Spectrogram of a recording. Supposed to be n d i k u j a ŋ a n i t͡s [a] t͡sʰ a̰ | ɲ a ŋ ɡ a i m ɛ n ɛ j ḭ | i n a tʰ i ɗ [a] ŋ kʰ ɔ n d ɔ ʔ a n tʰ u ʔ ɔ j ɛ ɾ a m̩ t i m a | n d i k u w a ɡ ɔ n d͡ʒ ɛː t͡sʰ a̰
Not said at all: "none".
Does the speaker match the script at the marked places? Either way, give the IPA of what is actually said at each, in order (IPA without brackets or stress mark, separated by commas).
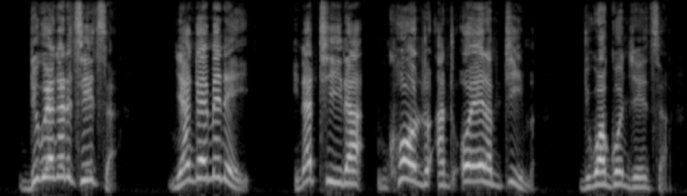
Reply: i, a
